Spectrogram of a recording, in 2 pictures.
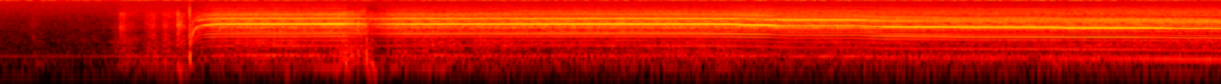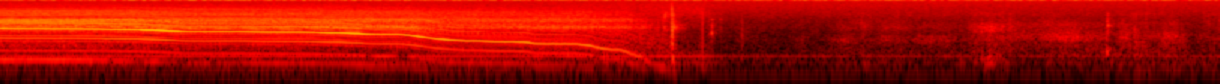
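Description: Low-speed electric dental handpiece motor run from the foot control. It whines up to speed about a second in and holds steady, then slows in steps and winds down to a stop about three seconds before the end.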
